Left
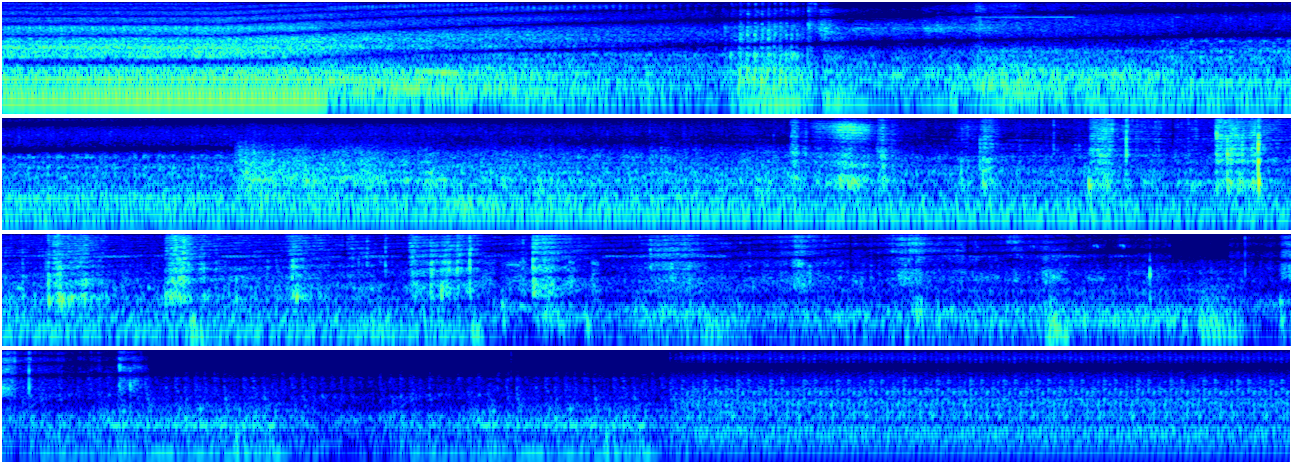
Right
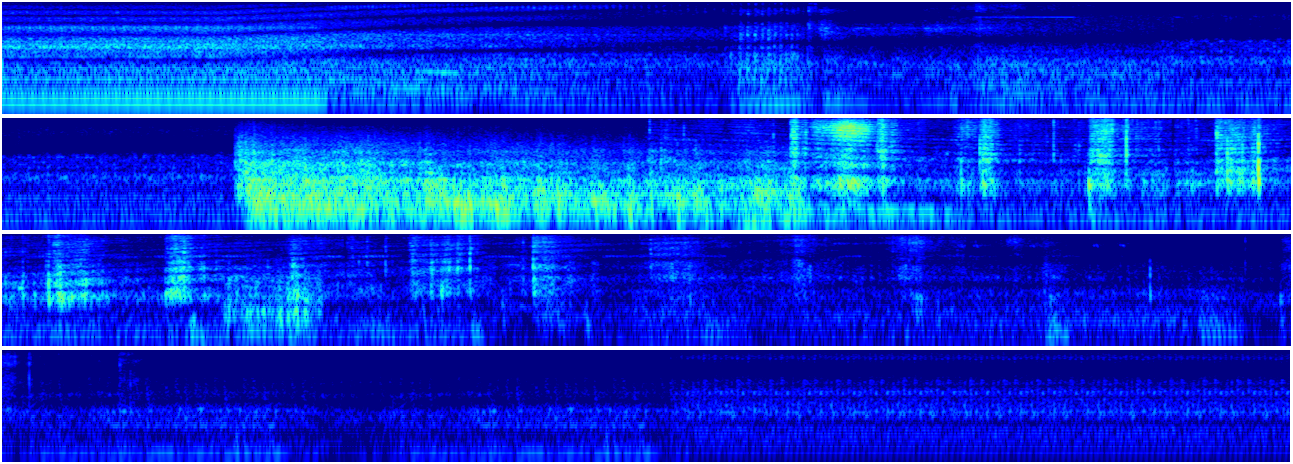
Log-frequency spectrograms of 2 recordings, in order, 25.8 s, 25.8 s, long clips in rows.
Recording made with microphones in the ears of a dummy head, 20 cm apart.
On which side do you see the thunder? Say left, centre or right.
right.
